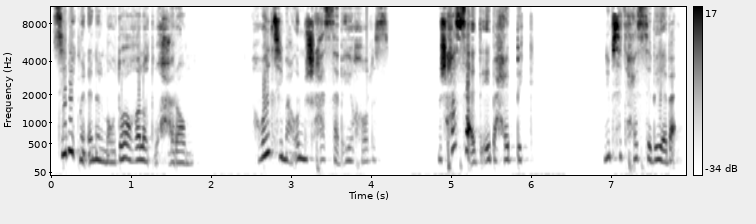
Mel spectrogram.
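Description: Woman doing a lovesick egyptian guy, pleading, husky, fast. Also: medium pitch, lively intonation, mellow. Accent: Egyptian Arabic. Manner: pleading, indignant. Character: lovesick honest young man.

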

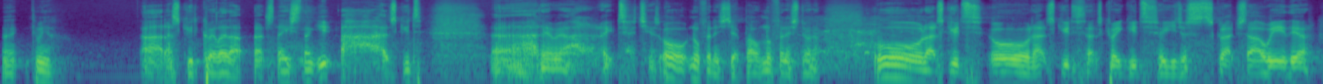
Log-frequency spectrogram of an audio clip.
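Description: A man's voice: deep voice, moderate pace, a bit bright, slight background noise, voice pushed down. A man with a Scottish accent voicing his pet dog as a pushy, laid-back animal that demands scratches. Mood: contented, insistent.

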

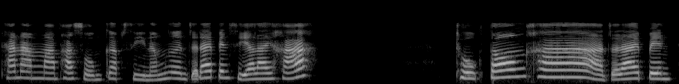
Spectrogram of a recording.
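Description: High-pitched female teacher, slightly gravelly, lo-fi sound; reads to small kids with lots of call-and-response. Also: pushed and bright. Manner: slow, drawn-out call-and-response to children. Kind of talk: teaching young children.

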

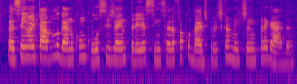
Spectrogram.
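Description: Speaking a little high and a little fast, a woman in her late twenties chats playfully to camera in a small bedroom, the camera right in front of her. This YouTuber hails from Resende in inland Rio de Janeiro state, mixes Rio, São Paulo and Minas in her Brazilian accent, and uses animated hand gestures.

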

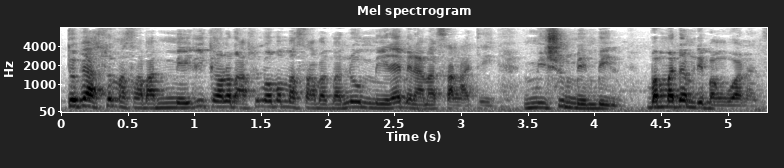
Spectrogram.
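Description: Animated Congolese-accented gossip host. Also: medium pitch, rapid-fire. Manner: rambling, repeats words, swings between loud outbursts and muttering. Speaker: online show host.

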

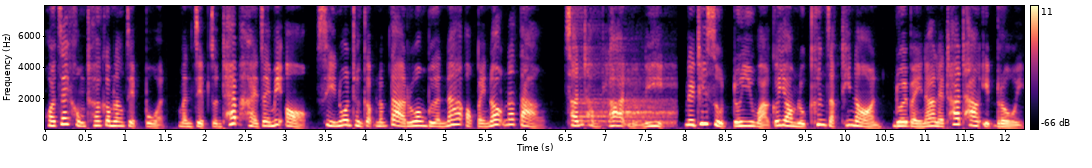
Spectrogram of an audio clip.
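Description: A woman narrating a romance novel in a scripted, expressive reading. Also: a little high, fast, hardly any pauses, no echo. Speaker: audiobook narrator.

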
